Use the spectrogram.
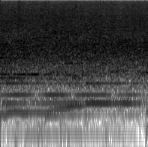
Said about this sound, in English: Let's just give them an applause tonight.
